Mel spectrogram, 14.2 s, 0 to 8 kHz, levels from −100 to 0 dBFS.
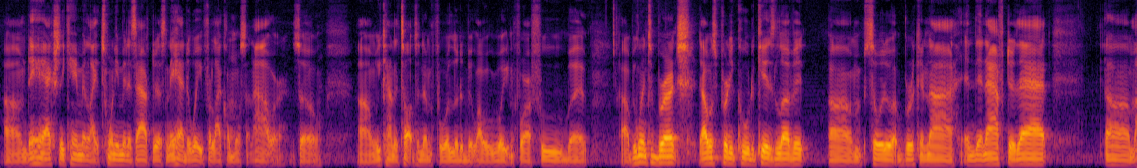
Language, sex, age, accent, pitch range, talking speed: English, male, 30-49, American, 75-90 Hz, 270 wpm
